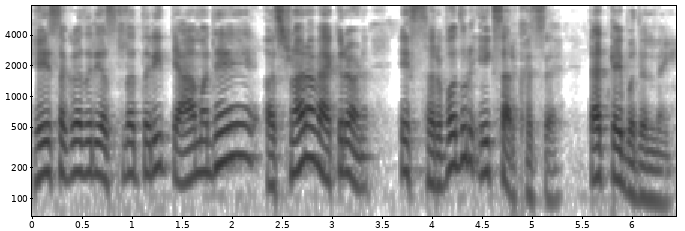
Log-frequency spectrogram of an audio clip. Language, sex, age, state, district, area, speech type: Marathi, male, 30-45, Maharashtra, Yavatmal, urban, spontaneous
